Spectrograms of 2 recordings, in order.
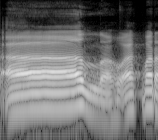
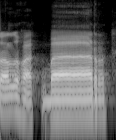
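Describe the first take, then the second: First: The first vowel of Allah is drawn out. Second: The final vowel in bar is drawn out. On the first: "A-nya dalam Allah"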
